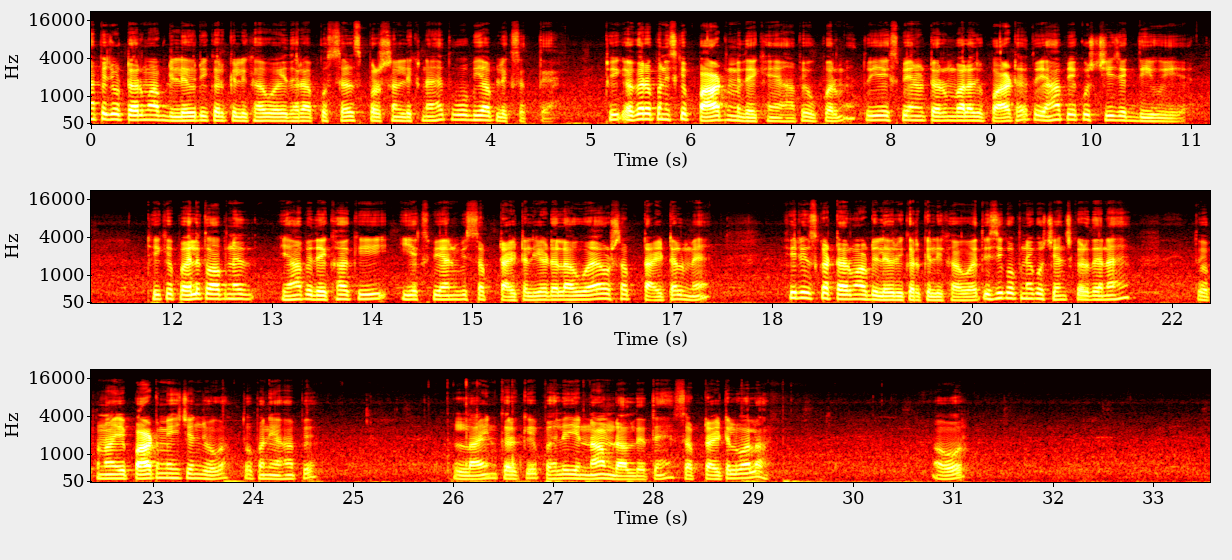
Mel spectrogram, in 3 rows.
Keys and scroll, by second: 2.7 Escape, 5.0 Up, 27.3 ctrl+v, 29.9 alt+Tab, 30.6 Tab.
